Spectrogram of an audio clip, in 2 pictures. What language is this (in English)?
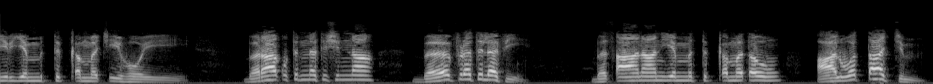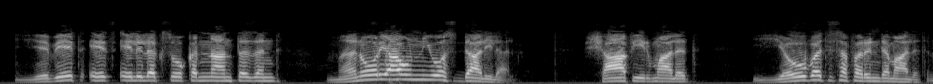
Amharic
